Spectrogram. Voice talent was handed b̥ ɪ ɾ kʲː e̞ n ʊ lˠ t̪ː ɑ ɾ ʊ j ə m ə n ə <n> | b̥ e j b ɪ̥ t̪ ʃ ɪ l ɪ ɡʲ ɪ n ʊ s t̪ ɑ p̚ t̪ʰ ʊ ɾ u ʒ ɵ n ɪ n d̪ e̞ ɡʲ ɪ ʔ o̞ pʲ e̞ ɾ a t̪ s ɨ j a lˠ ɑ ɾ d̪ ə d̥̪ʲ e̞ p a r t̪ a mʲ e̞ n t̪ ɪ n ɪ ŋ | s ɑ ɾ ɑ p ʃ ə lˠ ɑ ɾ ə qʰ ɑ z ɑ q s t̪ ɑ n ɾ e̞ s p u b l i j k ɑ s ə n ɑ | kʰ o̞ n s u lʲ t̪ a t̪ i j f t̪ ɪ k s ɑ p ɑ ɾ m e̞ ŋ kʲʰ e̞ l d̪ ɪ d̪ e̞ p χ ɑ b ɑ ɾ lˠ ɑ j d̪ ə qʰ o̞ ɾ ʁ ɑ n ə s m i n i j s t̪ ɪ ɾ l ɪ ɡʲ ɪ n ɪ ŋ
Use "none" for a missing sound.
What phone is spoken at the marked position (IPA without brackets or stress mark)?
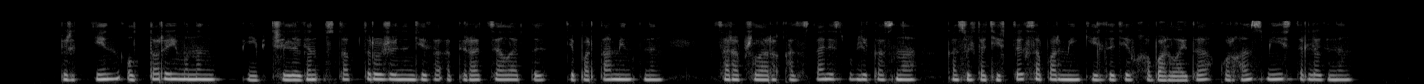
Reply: ɴ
